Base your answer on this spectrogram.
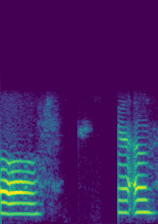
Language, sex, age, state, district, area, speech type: Bodo, female, 18-30, Assam, Chirang, rural, conversation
